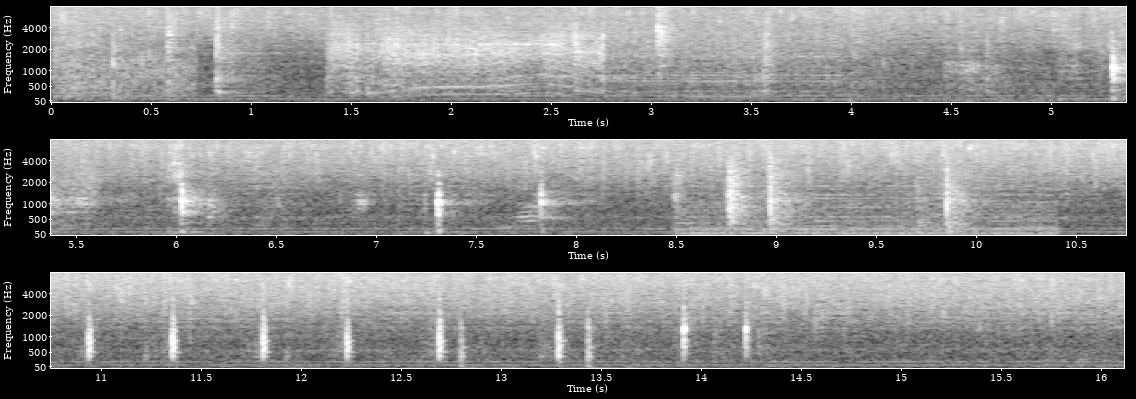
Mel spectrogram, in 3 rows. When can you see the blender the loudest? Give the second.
2 s.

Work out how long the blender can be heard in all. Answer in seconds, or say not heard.
6 s.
